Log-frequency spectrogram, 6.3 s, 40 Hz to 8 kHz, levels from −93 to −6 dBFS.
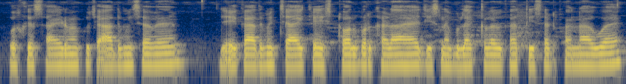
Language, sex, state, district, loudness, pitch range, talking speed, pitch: Hindi, male, Jharkhand, Deoghar, -19 LUFS, 130-135 Hz, 220 wpm, 130 Hz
